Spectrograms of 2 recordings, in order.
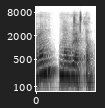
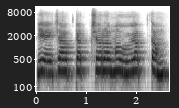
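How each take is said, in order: First: There is a short pause after 'ram'. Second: The syllables run together with no pause. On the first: The speaker calls it wrong. "मच्या तिथे थोडा र नंतर थोडा एक pause घेतला" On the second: The speaker calls it right. "तसंही नाही"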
